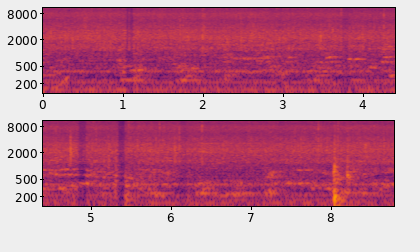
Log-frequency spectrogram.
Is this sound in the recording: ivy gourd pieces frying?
yes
